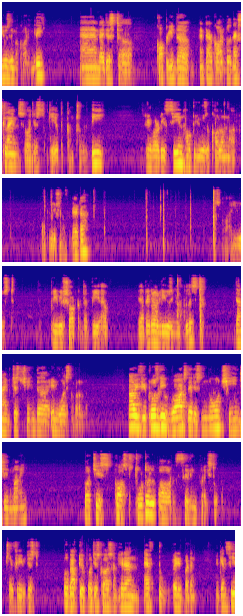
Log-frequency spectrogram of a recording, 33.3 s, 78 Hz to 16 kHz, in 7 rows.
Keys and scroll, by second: 15.1 F2, 31.3 F2.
